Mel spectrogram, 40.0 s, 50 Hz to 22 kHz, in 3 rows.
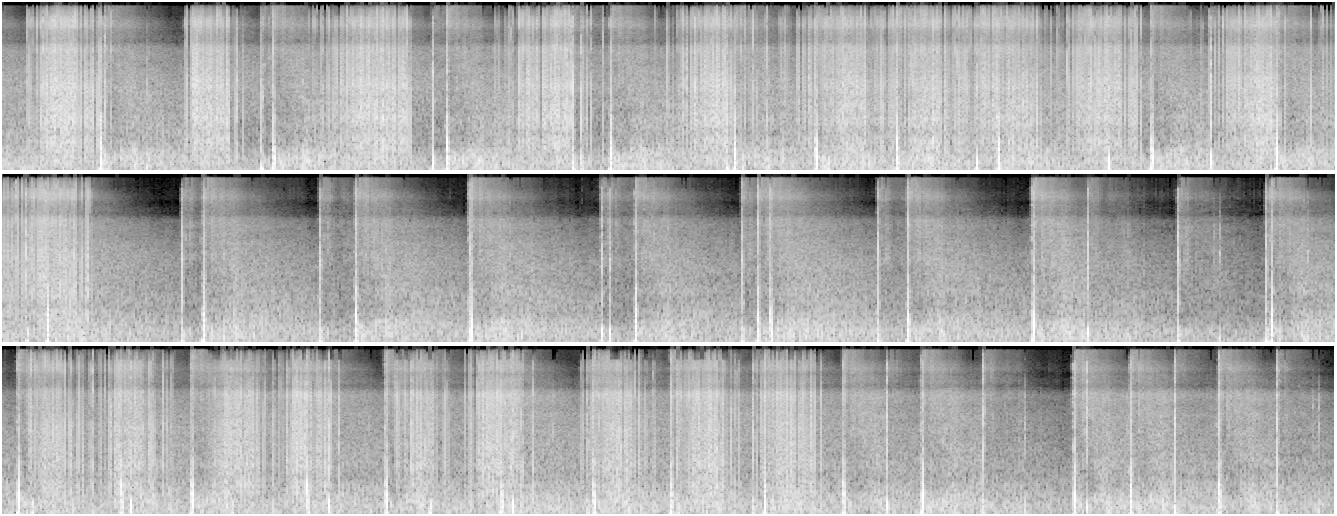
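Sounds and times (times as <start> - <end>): fireworks bangs: 0.0 - 14.4, 23.6 - 39.9
fireworks crackling: 0.0 - 14.4, 23.6 - 39.9.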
